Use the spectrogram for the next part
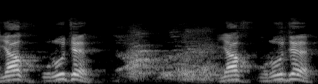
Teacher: جب جیم ساکن ہوگا تو جیم میں کیا ہوگا؟ قلقلہ.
